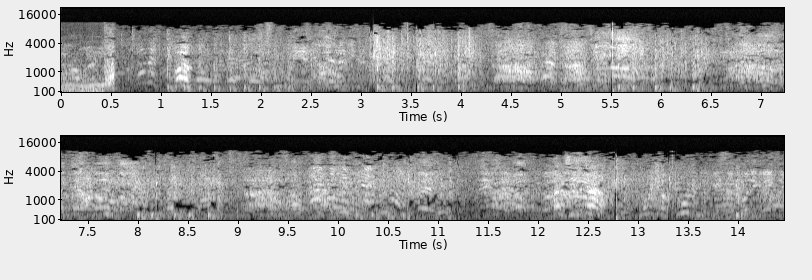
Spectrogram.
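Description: Football crowd shouting and calling out, many voices overlapping, with no single speaker standing out.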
